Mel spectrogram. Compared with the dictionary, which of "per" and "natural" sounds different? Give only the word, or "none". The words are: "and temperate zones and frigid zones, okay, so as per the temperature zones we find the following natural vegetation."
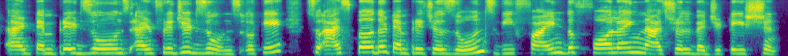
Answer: per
